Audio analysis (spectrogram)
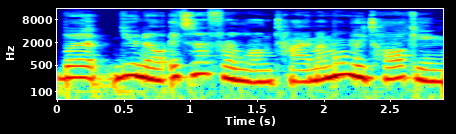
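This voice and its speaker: A woman's dark, mellow, somewhat breathy voice at a fairly slow pace. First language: bilingual, Spanish spoken at home. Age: 18. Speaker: vlogger. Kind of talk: casual get-ready-with-me vlog. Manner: hesitant with fillers.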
